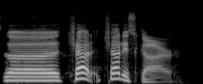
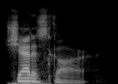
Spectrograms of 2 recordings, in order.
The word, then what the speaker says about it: Chhattisgarh: Can you pronounce the name of that central state right there? – It's Chhattisgarh. – Chhattisgarh. – Double H is that's tough.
